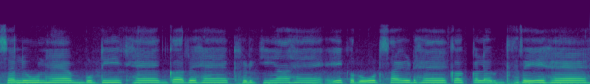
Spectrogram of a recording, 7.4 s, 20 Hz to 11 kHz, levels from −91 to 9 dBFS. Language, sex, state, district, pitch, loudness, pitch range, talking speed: Hindi, female, Goa, North and South Goa, 245 Hz, -24 LUFS, 235-250 Hz, 120 wpm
